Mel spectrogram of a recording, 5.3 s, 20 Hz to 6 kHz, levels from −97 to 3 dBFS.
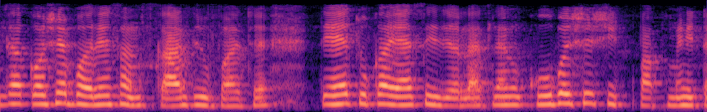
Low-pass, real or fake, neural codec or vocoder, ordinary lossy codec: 5.4 kHz; fake; codec, 16 kHz, 16 kbps, FreqCodec, larger model; none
